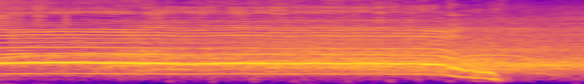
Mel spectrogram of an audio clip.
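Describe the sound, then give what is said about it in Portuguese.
A loud, drawn-out shout of "Gol!" celebrating a Brazil goal, held on one steady pitch for over two seconds, then sliding sharply downward at the end, with a diffuse crowd-like roar underneath. “A gente, é mas é fervoroso para gritar: Gol!”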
